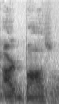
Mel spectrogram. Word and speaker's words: Art Basel: I shaking right no it's not basil or basil I specifically looked up people saying it to make sure I was saying it right and they're saying Art Basel all right what about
